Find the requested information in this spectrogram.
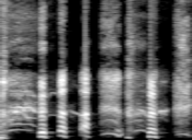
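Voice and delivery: a high, bright burst of laughter; laughing at a friend's sleepy reply. Real, not acted.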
